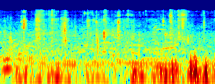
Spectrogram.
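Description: Rumbling handling noise on a phone microphone as the phone is swung about, with scattered clicks, growing stronger in the second half.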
